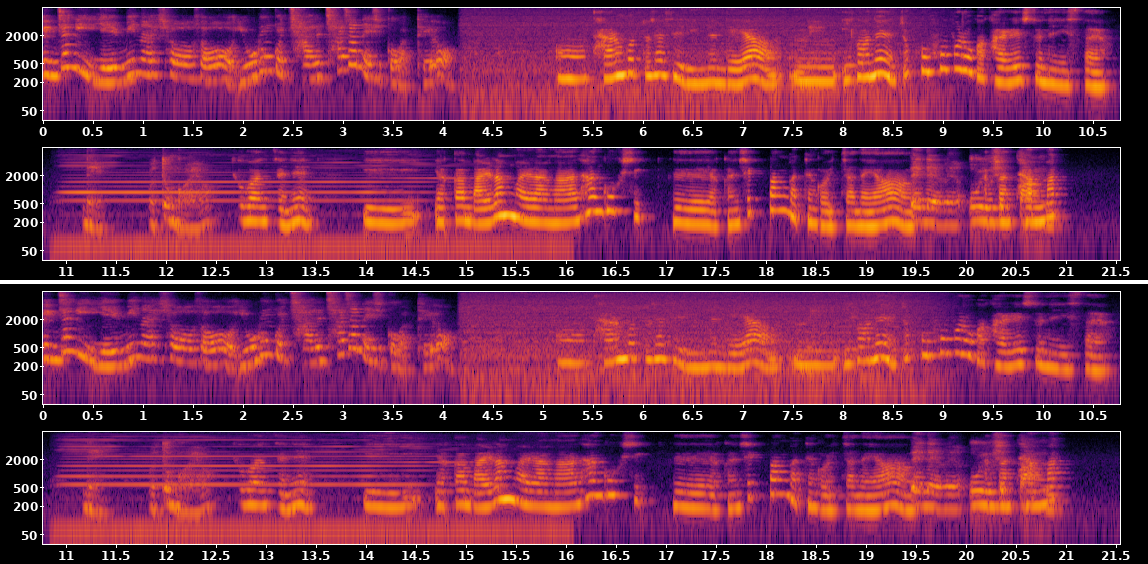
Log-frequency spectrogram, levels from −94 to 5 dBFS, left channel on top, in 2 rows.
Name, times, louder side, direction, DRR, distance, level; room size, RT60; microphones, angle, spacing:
voice 1, 0.0-4.1 7.6-7.8 11.2-11.4 11.8-12.5 19.4-20.9, left 2 dB, 50° left, 2 dB, 0.8 m, -26 dB
Water, 4.2-9.2, right 2 dB, 45° right, 0.7 m, -38 dB
voice 2, 5.1-10.6 12.7-13.5 14.0-16.8 17.1-19.5 20.3-20.9, left 4 dB, 85° left, 6 dB, 0.4 m, -21 dB
sound 1, 10.8-16.1, left 2 dB, 15° right, 0.3 m, -34 dB
2.7 x 2.0 x 3.1 m, 0.29 s
head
